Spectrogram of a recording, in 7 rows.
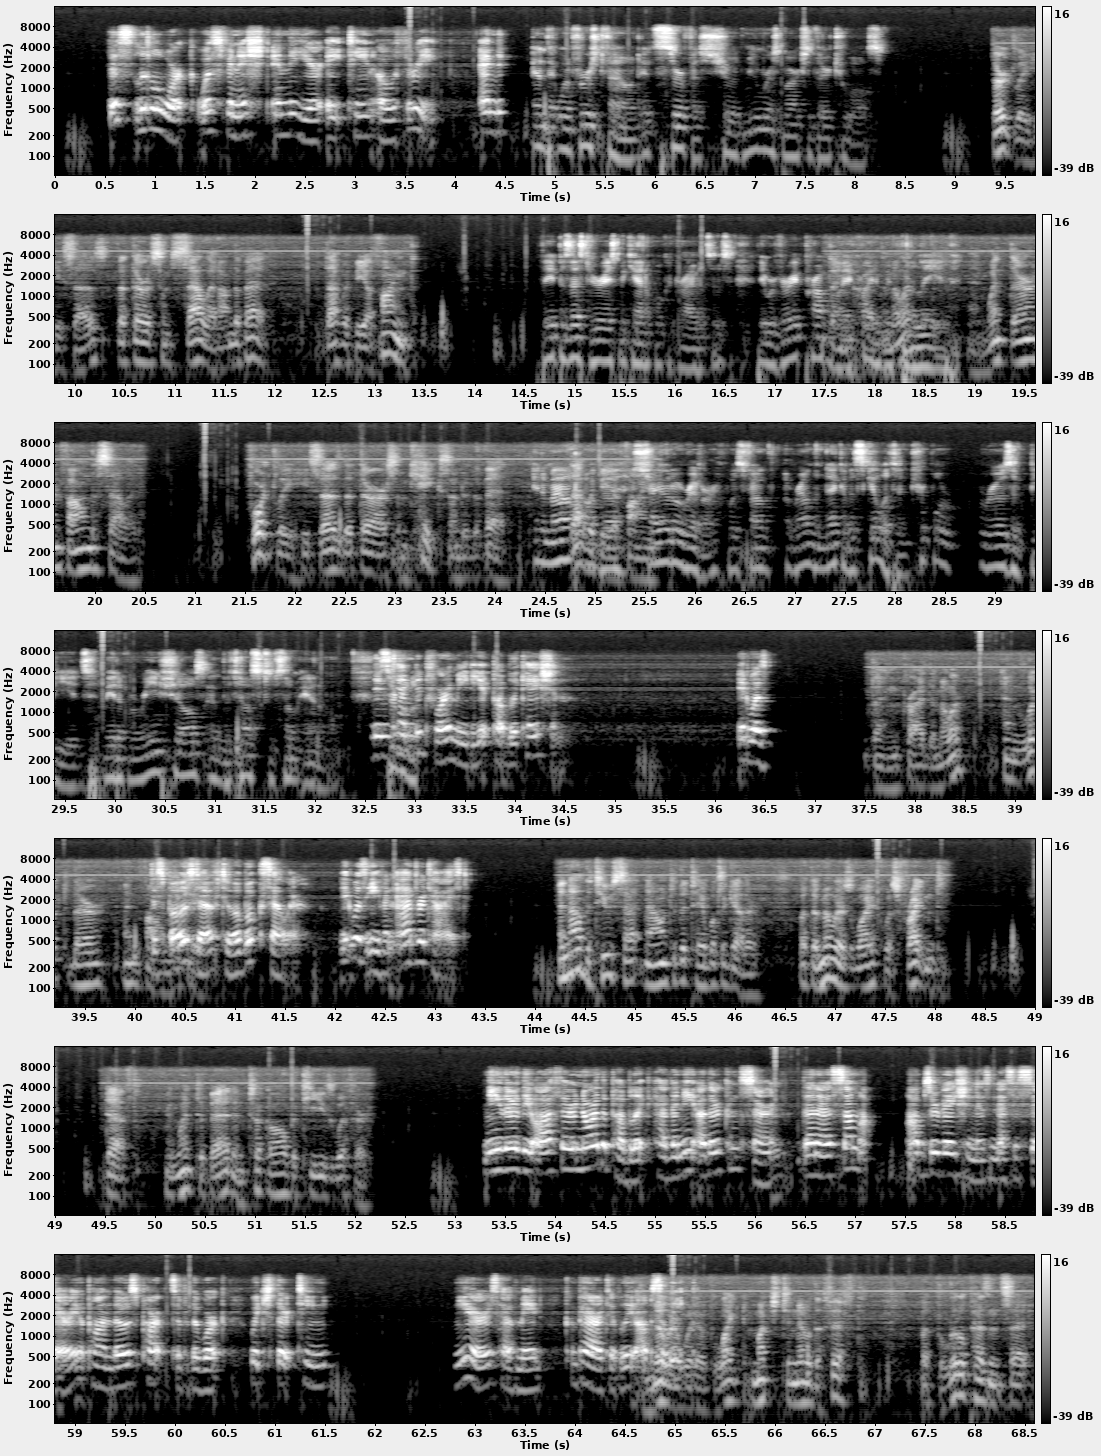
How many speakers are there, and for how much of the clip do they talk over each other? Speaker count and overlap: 3, about 7%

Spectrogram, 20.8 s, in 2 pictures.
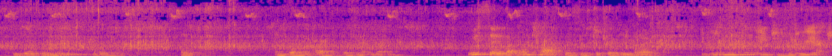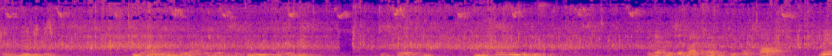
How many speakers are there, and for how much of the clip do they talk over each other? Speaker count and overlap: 5, no overlap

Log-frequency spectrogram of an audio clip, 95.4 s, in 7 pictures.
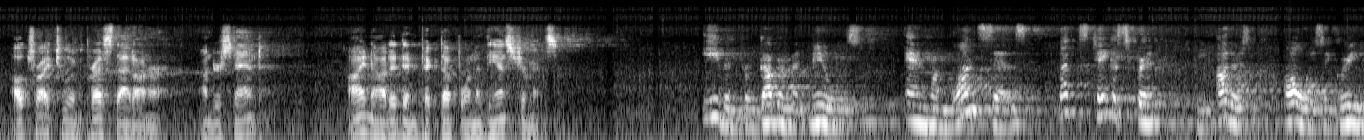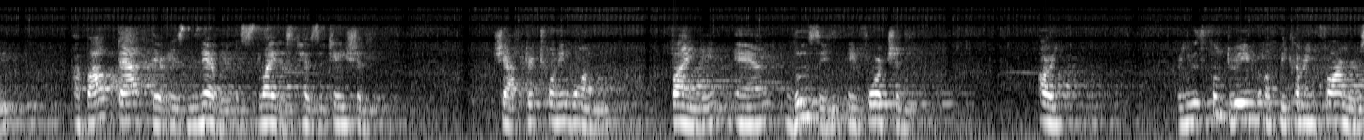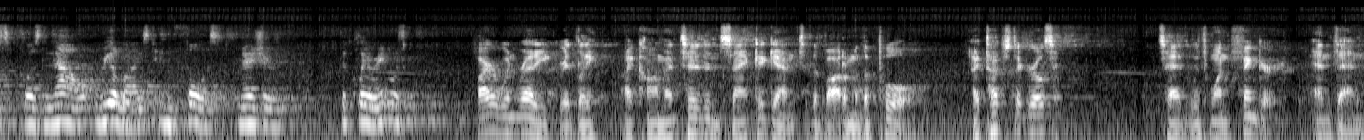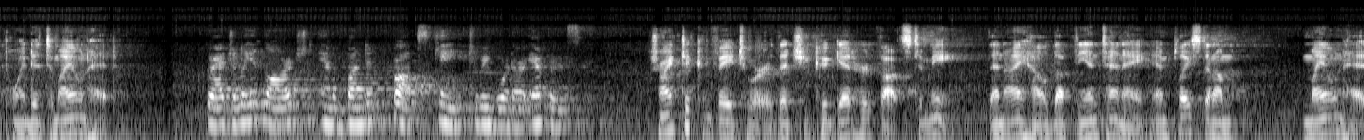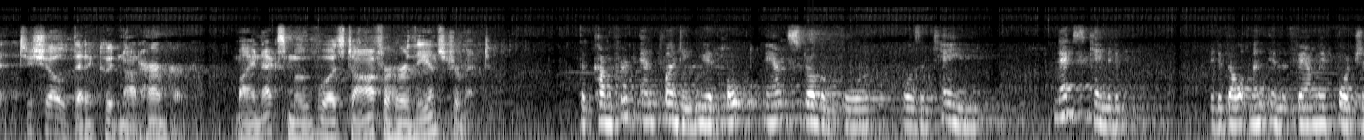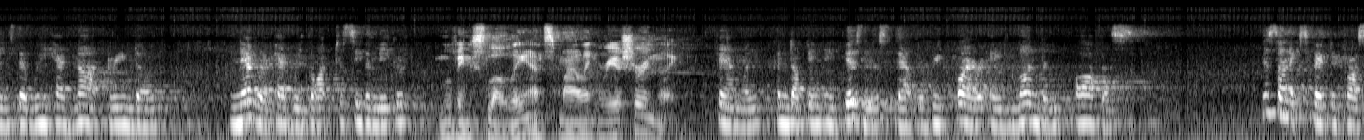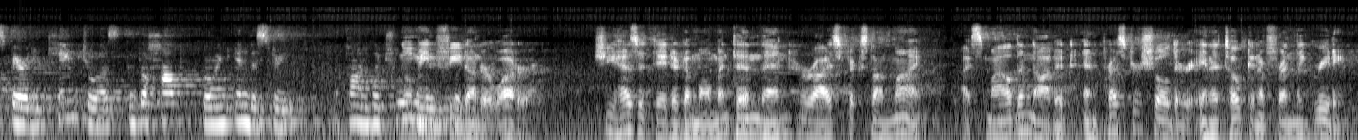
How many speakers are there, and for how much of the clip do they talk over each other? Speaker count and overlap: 2, about 1%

